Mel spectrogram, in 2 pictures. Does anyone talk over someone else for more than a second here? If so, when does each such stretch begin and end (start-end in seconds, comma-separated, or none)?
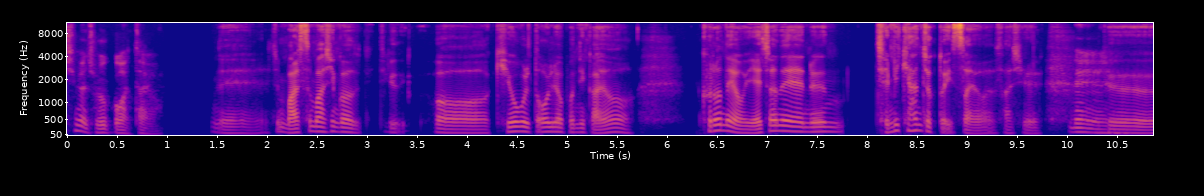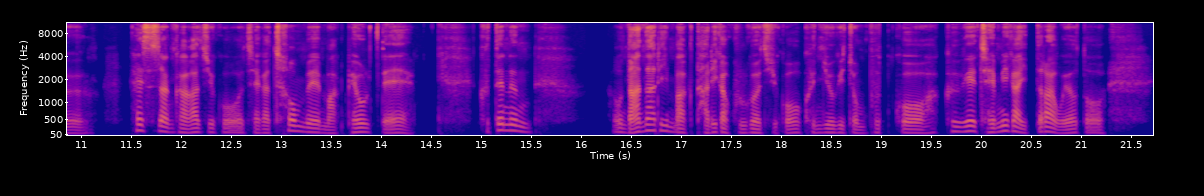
none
